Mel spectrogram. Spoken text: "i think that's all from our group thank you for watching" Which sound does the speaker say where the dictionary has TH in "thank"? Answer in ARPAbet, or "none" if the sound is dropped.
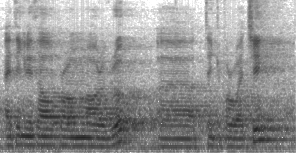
T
